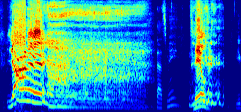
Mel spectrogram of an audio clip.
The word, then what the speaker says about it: Janek: And then Janek, Jan is John in Czech. So it's actually like a very basic name. That's how you say it.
